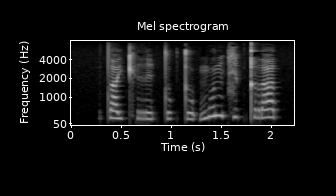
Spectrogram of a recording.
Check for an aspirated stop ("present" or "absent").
present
